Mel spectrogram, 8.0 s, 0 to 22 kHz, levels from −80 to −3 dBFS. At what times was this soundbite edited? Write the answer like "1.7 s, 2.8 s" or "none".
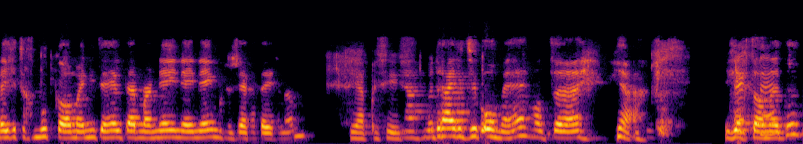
none

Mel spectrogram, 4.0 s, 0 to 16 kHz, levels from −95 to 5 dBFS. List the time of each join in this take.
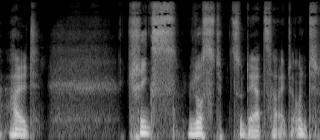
2.8 s

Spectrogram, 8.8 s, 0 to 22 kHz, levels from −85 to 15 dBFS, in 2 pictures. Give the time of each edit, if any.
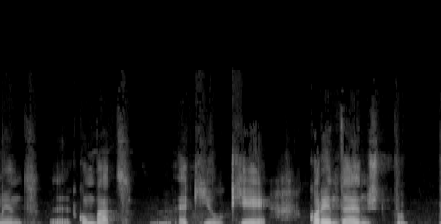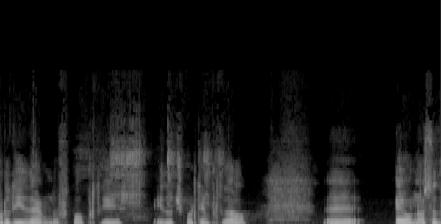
none

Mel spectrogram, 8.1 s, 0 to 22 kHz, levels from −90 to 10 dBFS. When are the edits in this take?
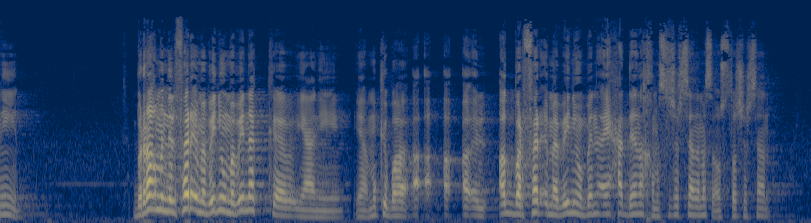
3.5 s

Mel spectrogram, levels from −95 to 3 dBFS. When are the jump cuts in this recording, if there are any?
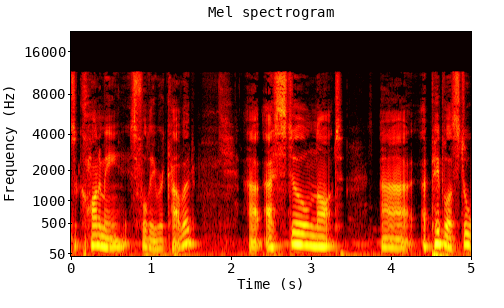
2.4 s

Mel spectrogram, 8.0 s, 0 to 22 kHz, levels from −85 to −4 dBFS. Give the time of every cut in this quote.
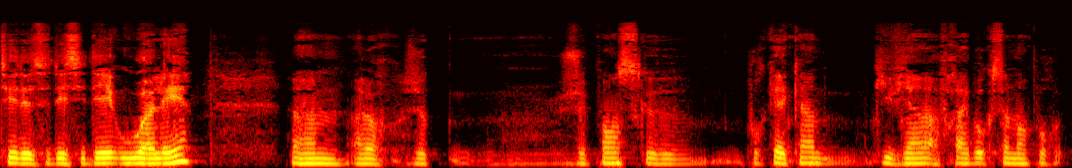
none

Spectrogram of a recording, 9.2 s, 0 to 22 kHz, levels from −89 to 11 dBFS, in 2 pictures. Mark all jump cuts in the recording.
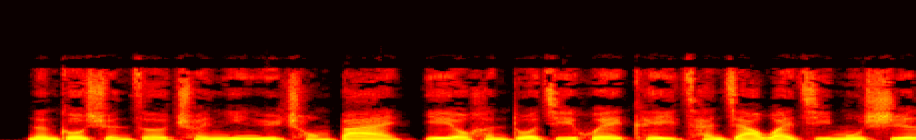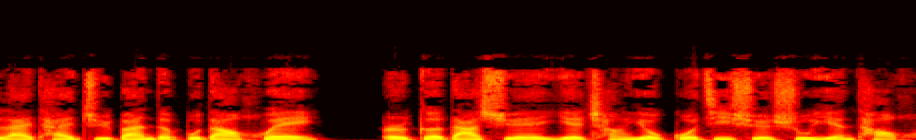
2.1 s

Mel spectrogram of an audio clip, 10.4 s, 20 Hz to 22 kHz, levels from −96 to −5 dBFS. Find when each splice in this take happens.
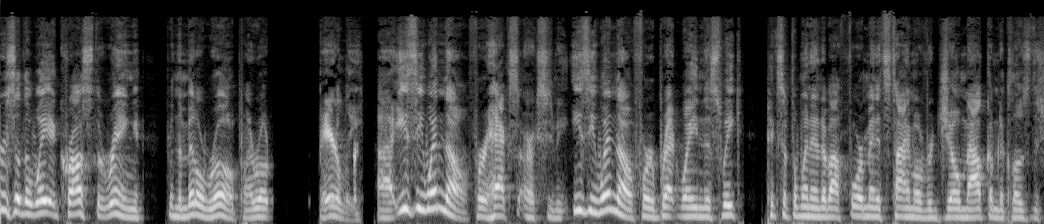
3.7 s

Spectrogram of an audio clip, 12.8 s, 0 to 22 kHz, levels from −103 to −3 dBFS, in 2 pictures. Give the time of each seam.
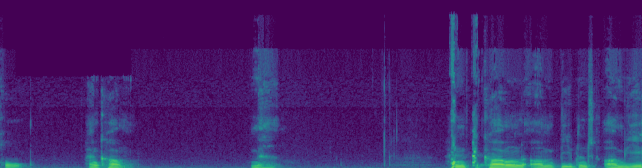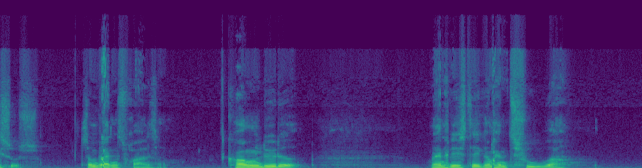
4.7 s, 5.9 s, 10.9 s

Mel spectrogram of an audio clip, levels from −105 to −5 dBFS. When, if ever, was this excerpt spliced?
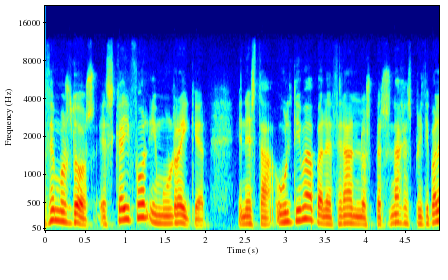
none

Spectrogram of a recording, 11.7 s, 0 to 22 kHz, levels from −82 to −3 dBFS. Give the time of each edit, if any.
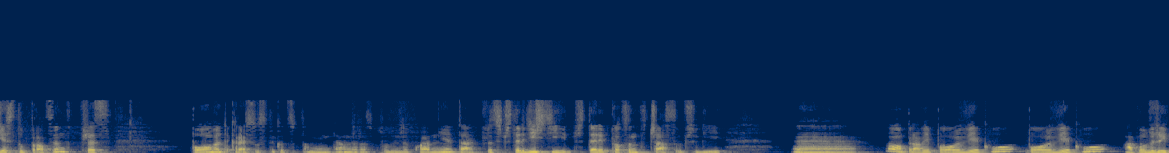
2.2 s, 9.1 s, 10.3 s

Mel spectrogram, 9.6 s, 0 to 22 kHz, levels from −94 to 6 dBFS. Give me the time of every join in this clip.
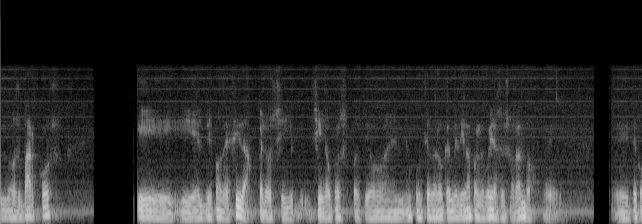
none

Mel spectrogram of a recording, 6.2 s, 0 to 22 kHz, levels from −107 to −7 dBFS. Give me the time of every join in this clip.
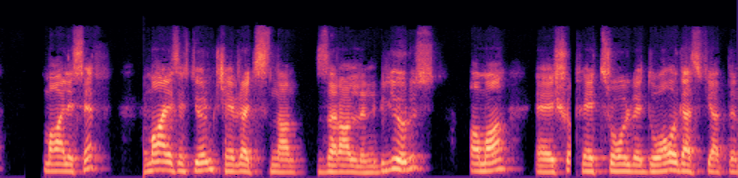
1.8 s, 4.7 s

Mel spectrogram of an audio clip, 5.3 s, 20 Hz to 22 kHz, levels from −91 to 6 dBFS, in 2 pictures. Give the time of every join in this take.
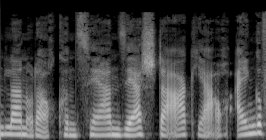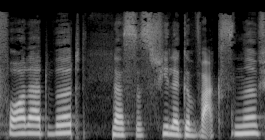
3.8 s

